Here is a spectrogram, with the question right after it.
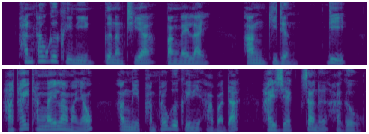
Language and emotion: Bodo, fearful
